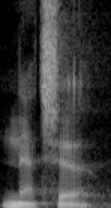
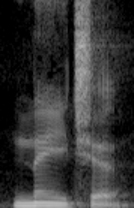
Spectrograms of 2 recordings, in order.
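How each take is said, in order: First: The first syllable has a short 'na' vowel. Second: The first syllable has a long 'nay' vowel. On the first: The speaker calls it wrong. "which is a mispronunciation" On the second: The speaker calls it right. "The correct pronunciation is nature. ... in nature, the sound is nay"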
